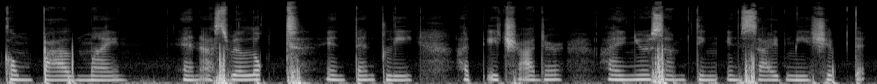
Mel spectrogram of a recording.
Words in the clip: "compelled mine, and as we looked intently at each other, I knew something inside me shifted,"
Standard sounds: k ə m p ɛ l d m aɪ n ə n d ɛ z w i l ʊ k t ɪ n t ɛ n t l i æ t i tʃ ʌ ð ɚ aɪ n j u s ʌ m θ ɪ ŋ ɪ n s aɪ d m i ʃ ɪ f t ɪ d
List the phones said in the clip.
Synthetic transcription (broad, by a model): k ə m p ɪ l d m aɪ n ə n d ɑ s w i l ʊ k t ɪ n t ɛ n t l i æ t i tʃ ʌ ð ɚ aɪ n j u s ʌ m t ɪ ŋ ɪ n s aɪ d m i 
